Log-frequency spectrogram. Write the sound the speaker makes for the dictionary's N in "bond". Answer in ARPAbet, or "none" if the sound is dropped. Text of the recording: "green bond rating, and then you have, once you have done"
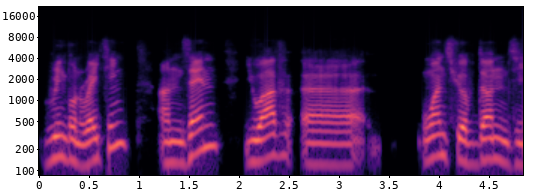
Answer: none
